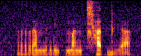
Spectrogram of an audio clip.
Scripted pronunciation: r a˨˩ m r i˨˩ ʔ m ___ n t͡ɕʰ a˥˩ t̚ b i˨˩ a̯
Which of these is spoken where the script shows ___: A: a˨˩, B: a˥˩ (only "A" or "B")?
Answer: A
